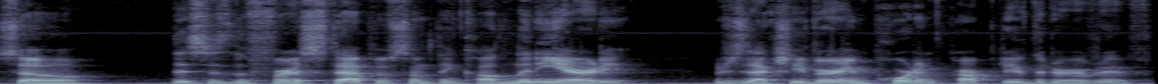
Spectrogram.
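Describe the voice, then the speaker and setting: In a room with audible echo, a man with a medium pitch talks very fast in a monotone, flat way. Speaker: physics teacher. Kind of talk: lecture.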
